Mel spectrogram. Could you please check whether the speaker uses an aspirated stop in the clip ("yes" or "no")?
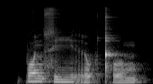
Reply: yes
